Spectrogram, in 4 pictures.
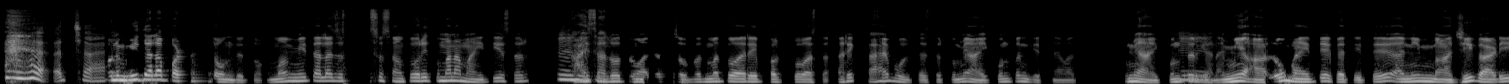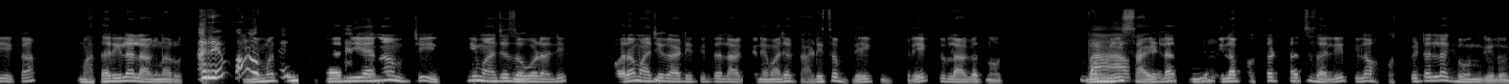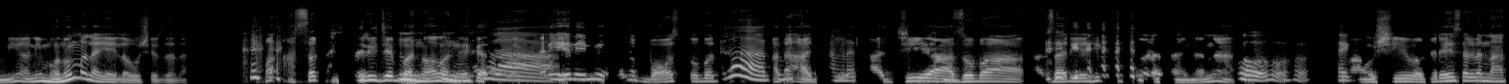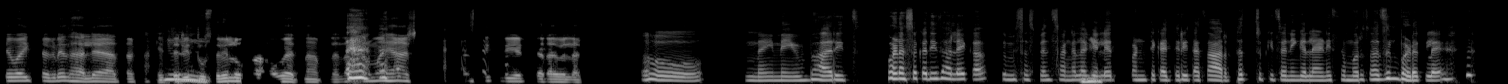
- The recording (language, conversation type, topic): Marathi, podcast, कथा सांगताना सस्पेन्स कसा तयार करता?
- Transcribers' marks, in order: chuckle; other background noise; surprised: "अरे बापरे!"; chuckle; chuckle; laughing while speaking: "काहीतरी जे बनवाबनवी करावी"; giggle; chuckle; unintelligible speech; in English: "सस्पेन्स"; chuckle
